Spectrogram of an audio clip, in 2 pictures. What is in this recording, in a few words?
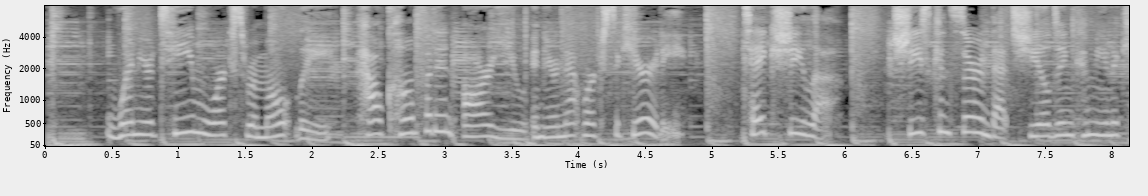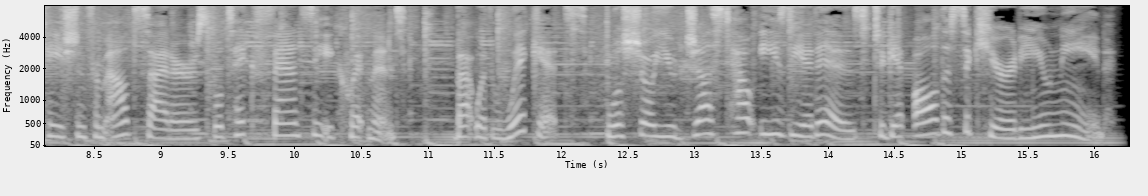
Commercial; Wickets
